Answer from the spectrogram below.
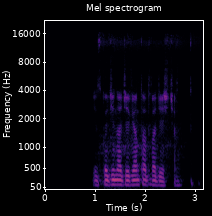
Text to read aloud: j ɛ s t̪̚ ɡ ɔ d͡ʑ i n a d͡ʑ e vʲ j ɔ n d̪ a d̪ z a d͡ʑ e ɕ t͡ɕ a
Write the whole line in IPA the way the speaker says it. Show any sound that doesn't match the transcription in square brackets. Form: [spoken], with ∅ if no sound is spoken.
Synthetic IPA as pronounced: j ɛ s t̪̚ ɡ ɔ d͡ʑ i n a d͡ʑ e vʲ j ɔ n [t̪] a d̪ [v] a d͡ʑ e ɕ t͡ɕ a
